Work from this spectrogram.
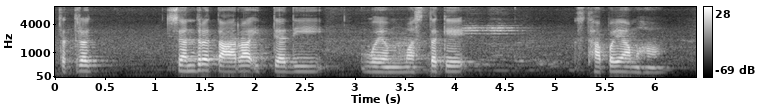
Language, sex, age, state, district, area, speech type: Sanskrit, female, 45-60, Maharashtra, Nagpur, urban, spontaneous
